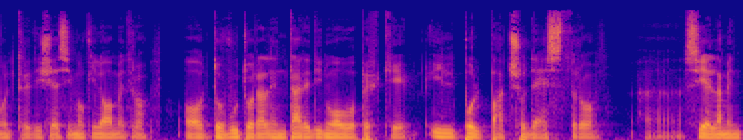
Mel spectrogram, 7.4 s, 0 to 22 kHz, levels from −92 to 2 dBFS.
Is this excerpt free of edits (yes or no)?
no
